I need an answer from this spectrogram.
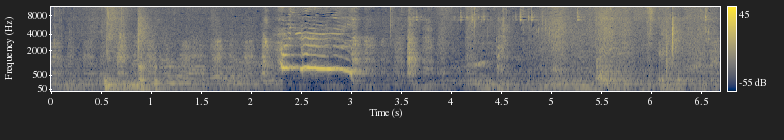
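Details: Siberian Husky during its daily routine, giving one short, high whine that rises slightly and then slides down, lasting under a second, amid quiet indoor background noise and faint rustling.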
